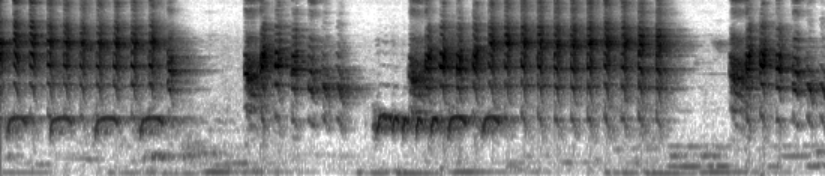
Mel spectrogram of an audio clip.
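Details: Singing long-tailed shrike using "sambung tengkek boto" material. Loud, harsh, rattling trills alternate with a softer run of lower repeated notes and short gaps, while a faint low hum sits in the background.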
